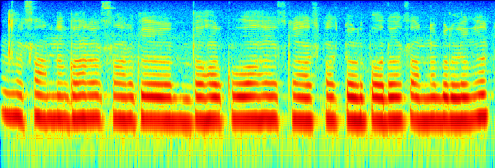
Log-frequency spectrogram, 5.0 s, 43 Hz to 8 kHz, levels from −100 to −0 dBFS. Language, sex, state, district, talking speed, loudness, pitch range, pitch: Hindi, female, Bihar, Patna, 205 wpm, -13 LUFS, 195-200 Hz, 195 Hz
